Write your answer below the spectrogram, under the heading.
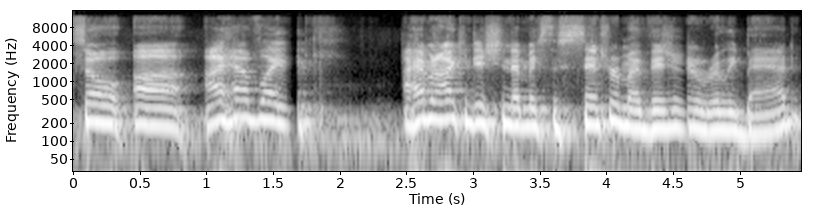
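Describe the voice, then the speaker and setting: A man with an American accent and a high pitch speaks at a moderate pace with ordinary pitch variation and very even loudness, with audible room echo. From US South, North Carolina (Charlotte). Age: 30s. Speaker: game master and convention host. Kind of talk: live-streamed interview. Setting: live stream.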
